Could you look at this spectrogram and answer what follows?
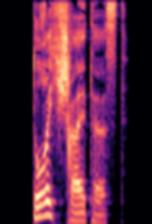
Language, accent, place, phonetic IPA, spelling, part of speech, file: German, Germany, Berlin, [ˈdʊʁçˌʃʁaɪ̯təst], durchschreitest, verb, De-durchschreitest.ogg
- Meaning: inflection of durchschreiten: 1. second-person singular present 2. second-person singular subjunctive I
